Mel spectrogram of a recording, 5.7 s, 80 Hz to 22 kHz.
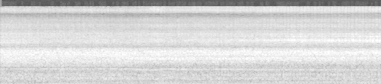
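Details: Onan 5500 motorhome generator that idled rough, died and backfired, running after carburetor cleaning and fuel filter refit: loud, constant drone holding steady with no surging, hunting or stumbling; running smoothly.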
